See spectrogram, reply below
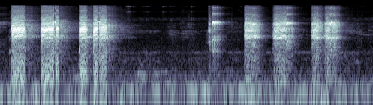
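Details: Black francolin giving loud, harsh, scratchy calls: grating bursts grouped in quick pairs, four bursts, a pause of about a second, then four more, with a faint low hum in the background.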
